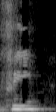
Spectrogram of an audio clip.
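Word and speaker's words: Φ: umbral que ellos llaman con esta sigla que se pronuncia fi y que alcanzaba ese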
